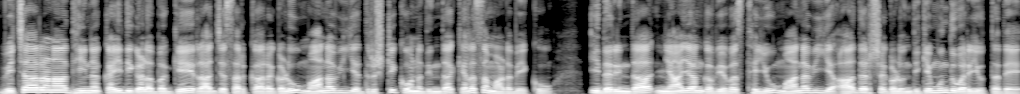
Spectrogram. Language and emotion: Kannada, neutral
